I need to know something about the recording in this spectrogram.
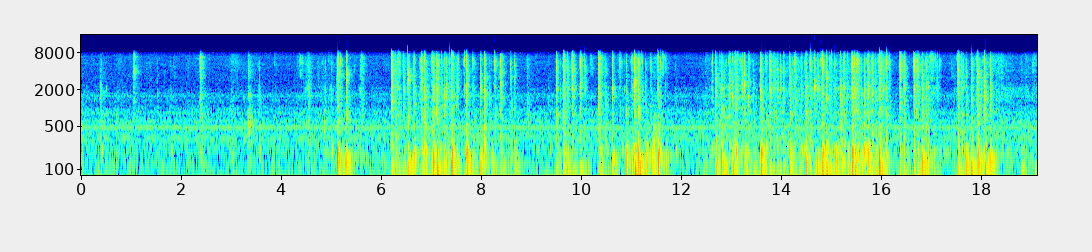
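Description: Typing on a computer keyboard: a few scattered keystrokes at first, then fast runs of key clicks from about five seconds in, broken by short pauses.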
